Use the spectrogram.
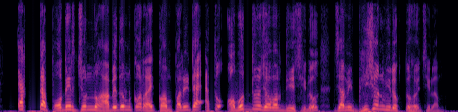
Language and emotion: Bengali, angry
